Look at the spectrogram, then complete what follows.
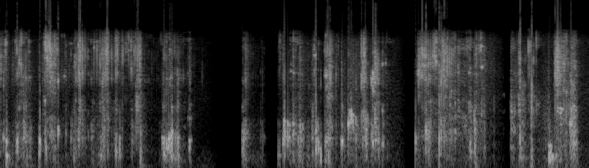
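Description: A foil trading-card pack wrapper being torn open and crinkled by hand, crackling in several bursts with short pauses between them.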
